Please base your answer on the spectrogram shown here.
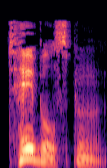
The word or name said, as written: tablespoon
